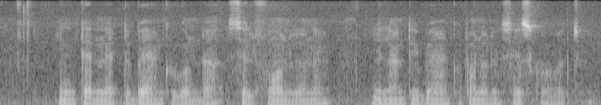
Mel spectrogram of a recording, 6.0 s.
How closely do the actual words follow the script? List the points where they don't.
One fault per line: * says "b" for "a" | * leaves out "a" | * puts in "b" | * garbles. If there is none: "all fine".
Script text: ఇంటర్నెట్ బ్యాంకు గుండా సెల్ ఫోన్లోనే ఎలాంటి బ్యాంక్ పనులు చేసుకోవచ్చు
all fine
